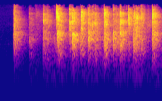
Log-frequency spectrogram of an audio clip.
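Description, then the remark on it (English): An audience claps to vote for the side of a debate they find has the stronger argument, starting abruptly and continuing as a steady, fairly quick series of sharp bright claps, moderately loud, with no voices over it. “So if you think that friends did about it, have a stronger argument. Clap now.”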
